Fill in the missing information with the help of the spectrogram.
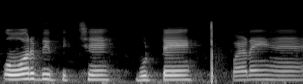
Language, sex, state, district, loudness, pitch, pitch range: Hindi, female, Punjab, Fazilka, -18 LUFS, 215 Hz, 205-225 Hz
